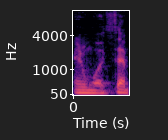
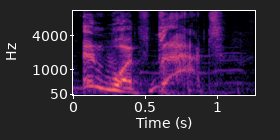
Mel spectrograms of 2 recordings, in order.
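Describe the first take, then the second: First: The question is asked in a calm tone. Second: The question is asked in an angry tone. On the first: The speaker calls it right. "That's what he's supposed to sound like" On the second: The speaker calls it wrong. "He was angry"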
